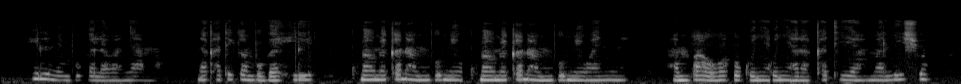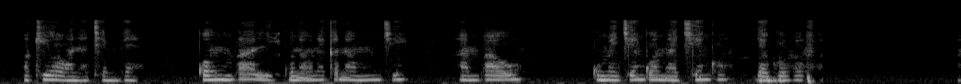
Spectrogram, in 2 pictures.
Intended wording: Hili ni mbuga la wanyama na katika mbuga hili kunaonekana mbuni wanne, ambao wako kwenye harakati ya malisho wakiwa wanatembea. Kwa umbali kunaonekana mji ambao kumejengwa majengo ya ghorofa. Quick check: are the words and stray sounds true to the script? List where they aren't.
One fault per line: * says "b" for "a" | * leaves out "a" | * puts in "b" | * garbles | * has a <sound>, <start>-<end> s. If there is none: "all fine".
* puts in "kunaonekana mbuni"
* puts in "kwenye"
